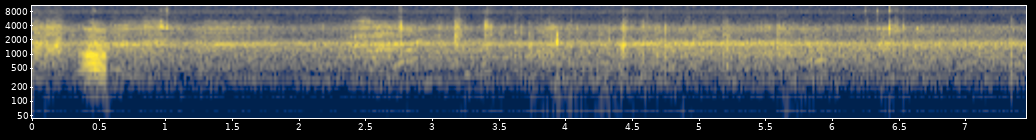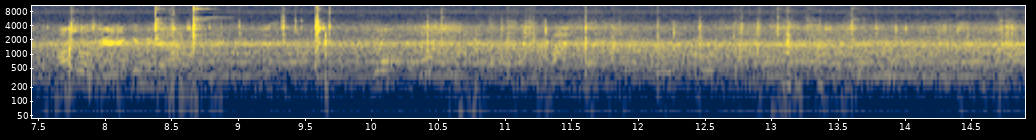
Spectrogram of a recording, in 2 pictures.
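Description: Footsteps crunching through snow-covered branches and brush, with sharp clicks and clinks of climbing gear, clustered about two-thirds of the way in, over a steady background hiss.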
